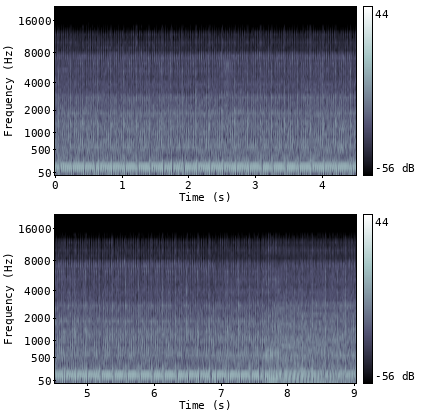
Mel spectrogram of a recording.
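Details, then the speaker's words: Vespa PX two-stroke after the no-start fix, with the idle screw turned anti-clockwise to lower the high idle. It holds an even, steady idle buzz and picks up cleanly on a throttle blip, running healthy. "I need to turn the idle screw a few turns anti-clockwise to reduce it. ah that sounds better!"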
